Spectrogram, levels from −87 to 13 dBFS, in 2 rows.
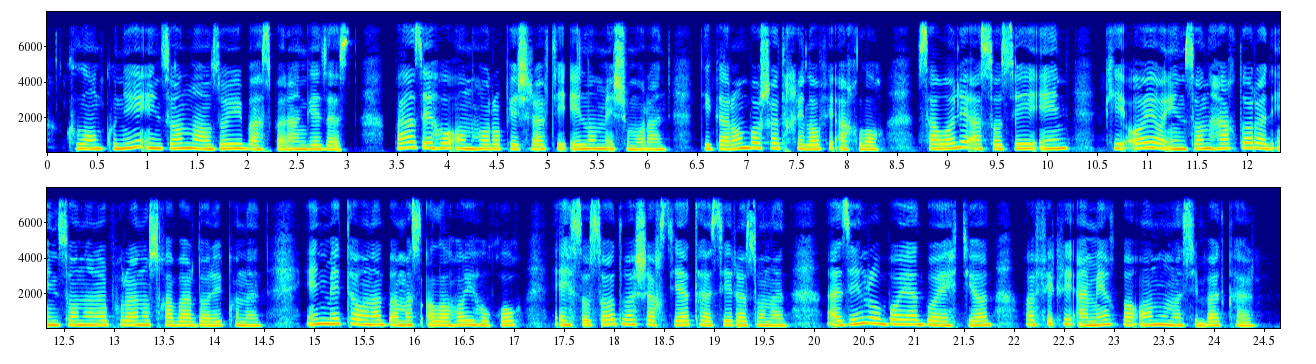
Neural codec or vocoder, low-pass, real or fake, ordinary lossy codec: none; 7.2 kHz; real; none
